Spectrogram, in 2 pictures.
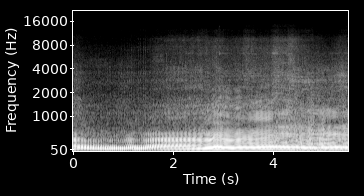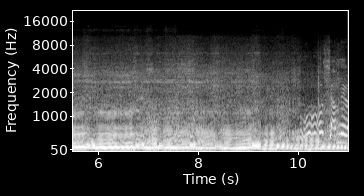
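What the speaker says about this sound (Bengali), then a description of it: "আমি হুইলি করতে করতে চলেই যাচ্ছি।" TVS Apache RTR 2V motorcycle engine revving and climbing in pitch while ridden on a wheelie on a road, loud and close throughout, with strong wind buffeting over the microphone.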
